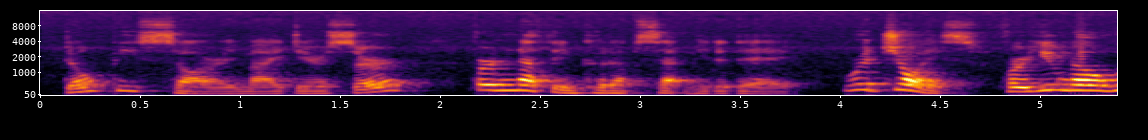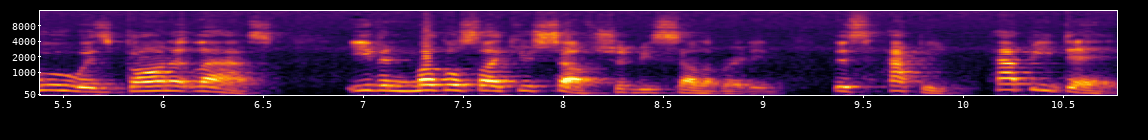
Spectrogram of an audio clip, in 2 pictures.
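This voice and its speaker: A man puts on a squeaky character voice with a high pitch and a New Jersey-free, moderate pace. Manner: jubilant, effusive.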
